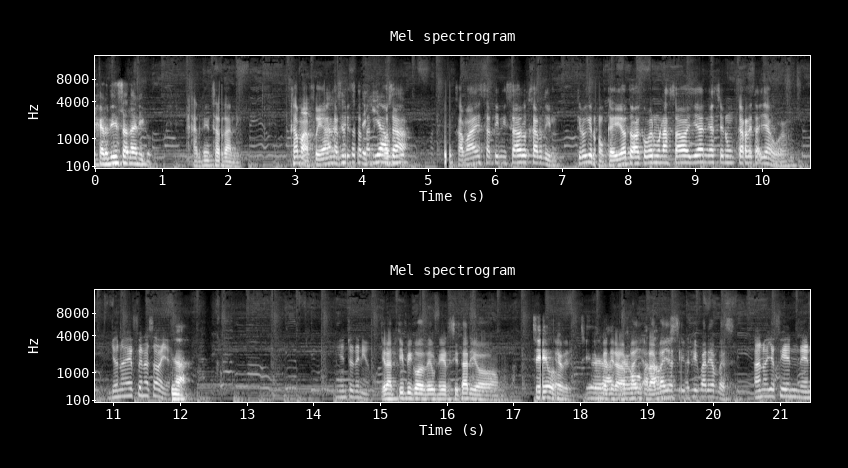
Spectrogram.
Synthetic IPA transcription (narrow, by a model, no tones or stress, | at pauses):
xaɾðinsat̪anikoxaɾðinsat̪anḭko | xamasfwialaɾsinssat̪aias̬ea | xamasesat̪inisaðelxaɾðin | kɾeokenuŋkaiot̪oβakomeɾmunasaβaʝaniaseɾuŋkaret̪a̰ʝawḛ | ɟ͡ʝonajefwiunasawajaa | ient̪ɾet̪enioeɾant̪ip̬ikoðeuniβeɾsit̪aɾjo | sieβɾisieɾeiɾalaplajaalalajasifiβaɾjazβese̥ | anoʝofwienen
